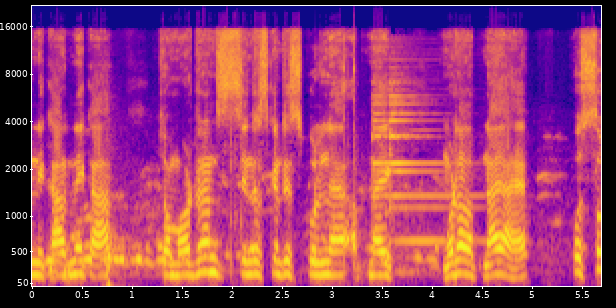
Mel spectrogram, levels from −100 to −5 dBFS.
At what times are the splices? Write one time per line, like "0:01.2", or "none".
none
